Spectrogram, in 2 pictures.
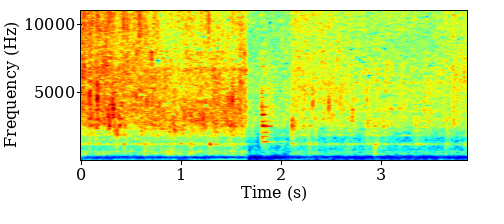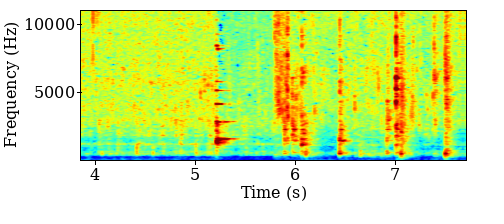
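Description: Sliced onions, green chillies and mint leaves sizzling in hot oil in a pan. The sizzle drops about two seconds in, and from about five seconds on a spatula stirs the mix, clicking and scraping against the pan.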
